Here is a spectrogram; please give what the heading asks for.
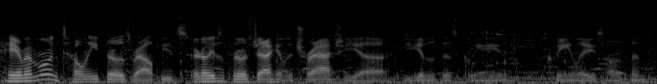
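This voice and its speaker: A man's voice: on the low side, fast. A man co-hosting a live show with rambling, casual chat. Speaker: co-host. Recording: music behind the voice.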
